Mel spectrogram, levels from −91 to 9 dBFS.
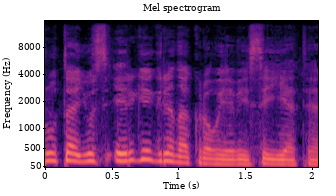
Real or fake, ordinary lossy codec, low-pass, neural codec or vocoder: real; AAC, 48 kbps; 14.4 kHz; none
